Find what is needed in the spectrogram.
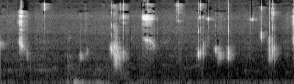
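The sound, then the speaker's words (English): A turtle chews fruit with many irregular wet, squishy bites and small crunchy clicks. The sounds are fairly faint and close together, with short quiet gaps between them. “of a turtle eating fruit, right? This fucking turtle is getting on that fucking ASMR wave. Listen to this shit.”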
